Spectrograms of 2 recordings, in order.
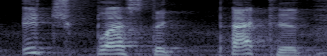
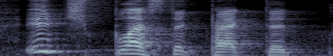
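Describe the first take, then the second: No difference in how they are said.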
